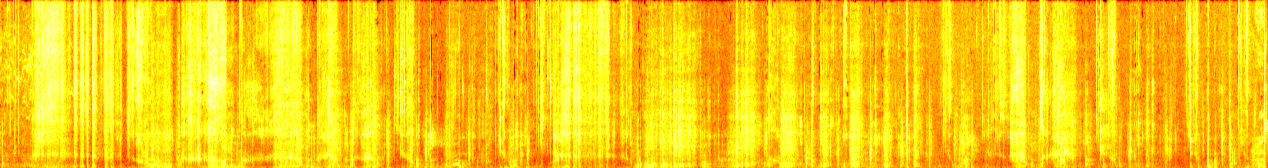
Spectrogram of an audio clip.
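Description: Crunchy freeze-dried mango is bitten and chewed very close to the microphone, a dense, loud run of brittle crunches and crackles that continues steadily, with no talking.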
